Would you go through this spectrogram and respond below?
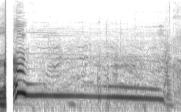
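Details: Luoluo, a pet Alaskan Malamute, reacting while its owner lies sick in bed: a sharp click, then one long, steady, mid-pitched howl held for about three seconds, sinking slightly before breaking off.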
